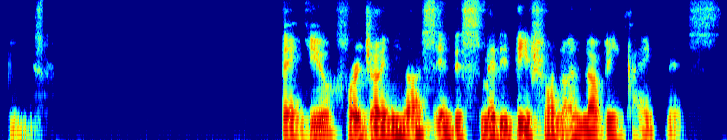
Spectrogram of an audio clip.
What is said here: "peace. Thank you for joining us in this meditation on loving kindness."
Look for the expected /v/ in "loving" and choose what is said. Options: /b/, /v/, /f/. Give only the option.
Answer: /v/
